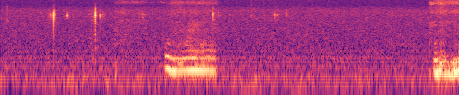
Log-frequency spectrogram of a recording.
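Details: Peppa, a pet cat, snoring while asleep indoors: two short, low, buzzy, droning breaths about two and a half seconds apart, each lasting roughly half a second, with quiet faint clicks in between.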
